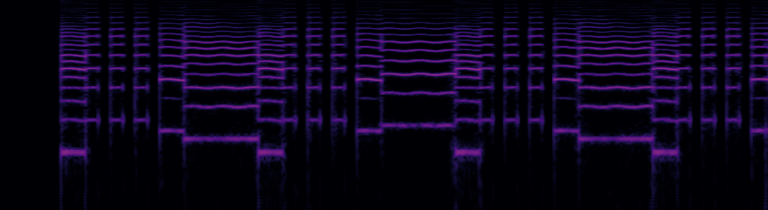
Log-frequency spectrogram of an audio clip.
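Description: Music: an electropop song's intro with a bright synthesizer riff played alone, starting about half a second in. It mixes short detached notes with longer held ones in a phrase that repeats.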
